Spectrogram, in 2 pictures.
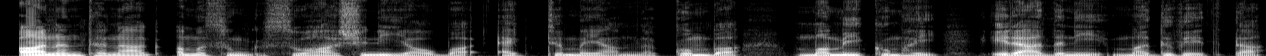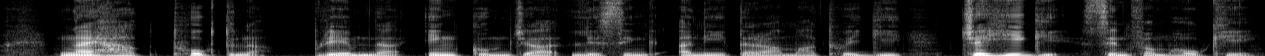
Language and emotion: Manipuri, neutral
